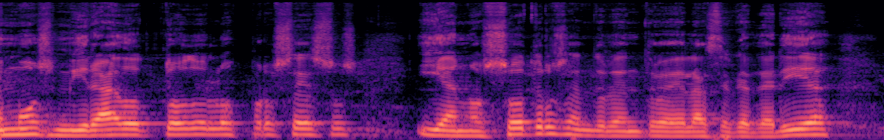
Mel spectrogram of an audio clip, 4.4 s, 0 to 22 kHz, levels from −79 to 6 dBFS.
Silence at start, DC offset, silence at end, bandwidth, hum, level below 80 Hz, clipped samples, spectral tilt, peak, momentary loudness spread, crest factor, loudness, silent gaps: 0 s; under 0.1%; 0.1 s; over 20 kHz; none; -48 dBFS; under 0.1%; -5.5 dB/octave; -2 dBFS; 7 LU; 14 dB; -17 LUFS; none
